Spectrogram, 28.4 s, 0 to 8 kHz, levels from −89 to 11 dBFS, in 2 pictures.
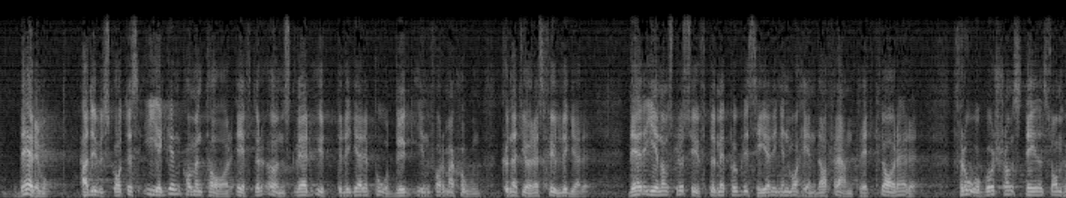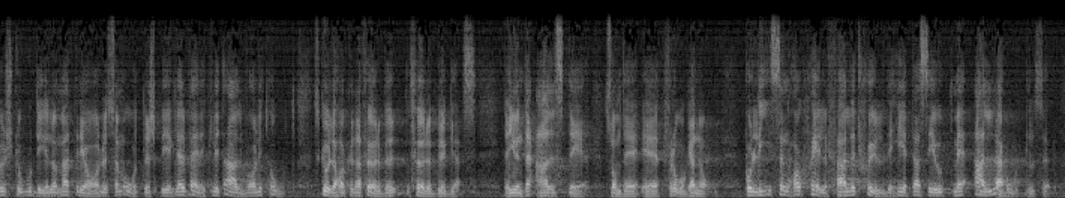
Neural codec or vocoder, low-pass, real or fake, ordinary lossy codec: vocoder, 24 kHz, 100 mel bands, Vocos; 7.2 kHz; fake; none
